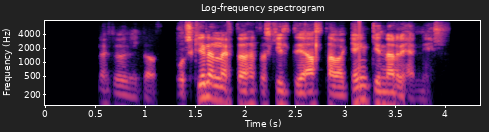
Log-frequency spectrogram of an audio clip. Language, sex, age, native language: Icelandic, male, 30-39, Icelandic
